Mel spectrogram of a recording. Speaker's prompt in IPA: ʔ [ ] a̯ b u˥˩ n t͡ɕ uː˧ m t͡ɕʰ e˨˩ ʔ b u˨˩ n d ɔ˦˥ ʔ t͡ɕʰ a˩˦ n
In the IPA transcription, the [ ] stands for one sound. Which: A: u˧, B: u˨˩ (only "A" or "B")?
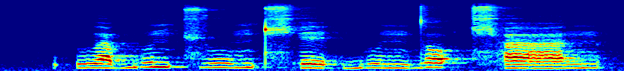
B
